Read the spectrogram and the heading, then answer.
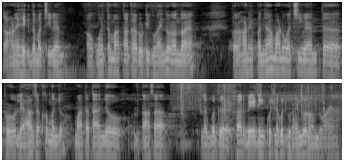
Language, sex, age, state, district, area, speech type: Sindhi, male, 30-45, Delhi, South Delhi, urban, spontaneous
